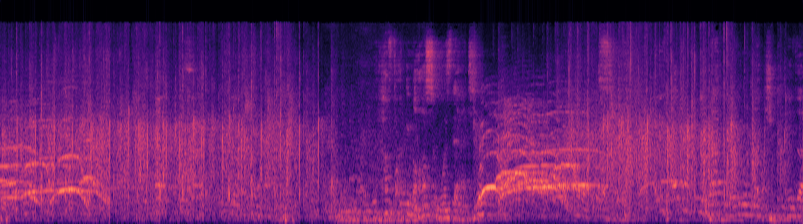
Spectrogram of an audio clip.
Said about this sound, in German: Also bei den Kinoscreenings zum Beispiel, da war die Atmosphäre einfach total geladen. Das hat mich richtig mitgerissen. Könnt ihr mal ganz kurz reinhören in den Applaus.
